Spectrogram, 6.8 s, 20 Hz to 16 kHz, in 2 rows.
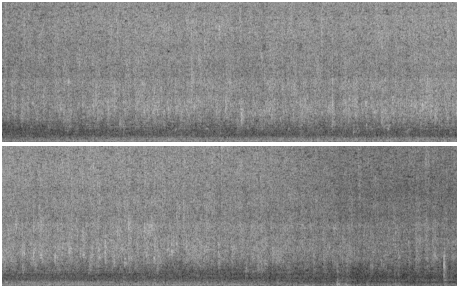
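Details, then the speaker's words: DIY bakki shower pond filter of three 51-litre boxes, media only in bottom tray, spray bar giving good coverage: constant hissy, bright splashing of water into empty trays; loud because no media in there yet. "she's running a bit noisy at the moment because there's no media in there"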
